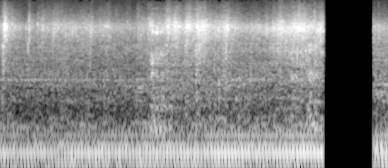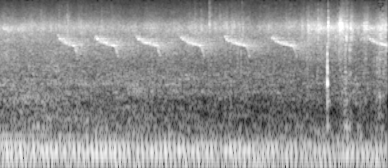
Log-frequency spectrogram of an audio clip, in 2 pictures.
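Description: Steady low rumble of outdoor ambience, broken by a half-second dropout a little after three seconds in. After it comes a run of about seven short, falling high chirps, roughly three a second, and a single sharp click near the end.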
